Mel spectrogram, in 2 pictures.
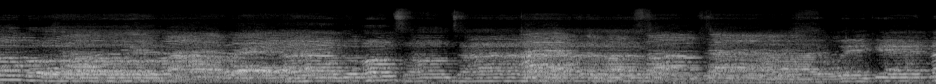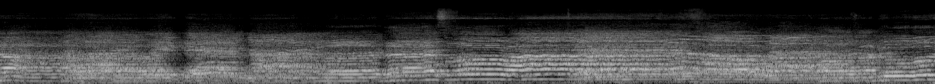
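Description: Congregation singing a hymn a cappella in unaccompanied harmony, led by a man's voice at the pulpit microphone.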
